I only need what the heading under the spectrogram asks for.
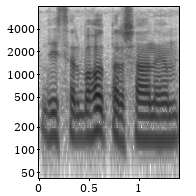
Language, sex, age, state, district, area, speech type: Urdu, male, 18-30, Uttar Pradesh, Muzaffarnagar, urban, spontaneous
